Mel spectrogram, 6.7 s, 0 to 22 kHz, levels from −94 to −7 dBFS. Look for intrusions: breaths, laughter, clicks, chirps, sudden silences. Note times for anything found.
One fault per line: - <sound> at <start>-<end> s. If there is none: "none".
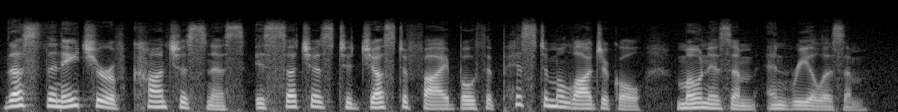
none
